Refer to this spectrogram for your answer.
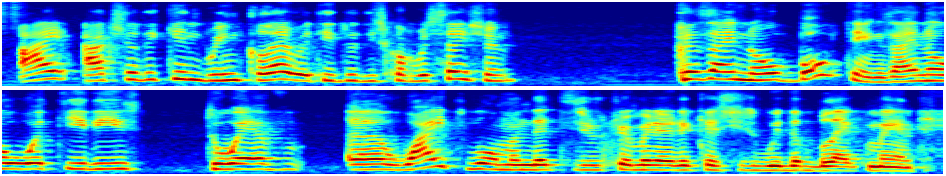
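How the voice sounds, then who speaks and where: In a Russian accent, a man with a high voice talks at a fairly quick pace with lively intonation. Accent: Russian-sounding. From Portugal. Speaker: panelist. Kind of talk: heated debate.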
